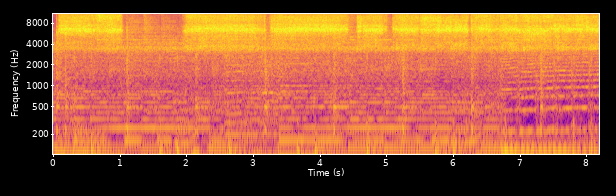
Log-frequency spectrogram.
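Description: A hand chisel scraping and cutting wood spinning on a homemade electric-motor-driven wood lathe. The cutting breaks off for about a second near the start, then carries on. Background music plays underneath.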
